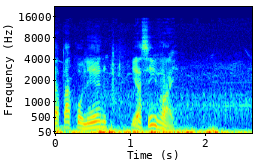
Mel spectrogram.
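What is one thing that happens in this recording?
A man speaks calmly close to the microphone.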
